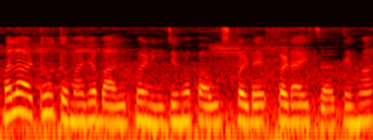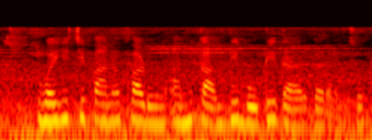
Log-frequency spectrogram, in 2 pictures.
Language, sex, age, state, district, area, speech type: Marathi, female, 45-60, Maharashtra, Thane, rural, spontaneous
